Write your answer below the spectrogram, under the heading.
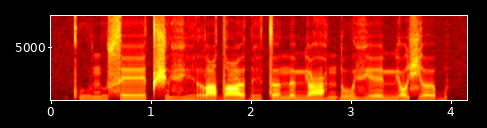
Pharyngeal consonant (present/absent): present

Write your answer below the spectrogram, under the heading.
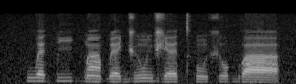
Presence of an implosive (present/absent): present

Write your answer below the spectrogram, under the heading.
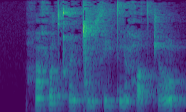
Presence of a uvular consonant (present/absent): present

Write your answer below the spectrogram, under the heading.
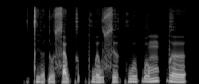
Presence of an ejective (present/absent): absent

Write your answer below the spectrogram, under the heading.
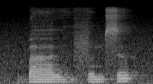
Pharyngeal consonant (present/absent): absent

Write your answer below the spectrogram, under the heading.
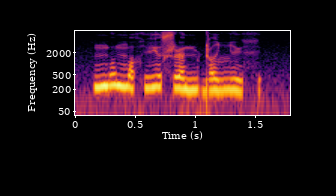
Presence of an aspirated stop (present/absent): absent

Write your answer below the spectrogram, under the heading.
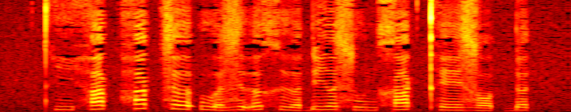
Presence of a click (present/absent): absent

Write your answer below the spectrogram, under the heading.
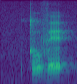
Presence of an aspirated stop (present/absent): absent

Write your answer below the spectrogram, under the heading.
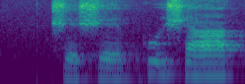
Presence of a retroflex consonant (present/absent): absent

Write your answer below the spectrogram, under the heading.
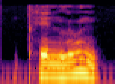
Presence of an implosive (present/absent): absent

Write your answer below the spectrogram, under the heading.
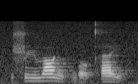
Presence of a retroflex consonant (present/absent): present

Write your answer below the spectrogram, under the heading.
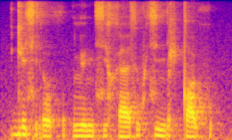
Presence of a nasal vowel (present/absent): absent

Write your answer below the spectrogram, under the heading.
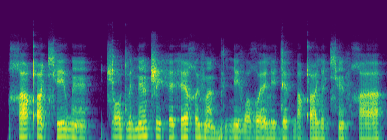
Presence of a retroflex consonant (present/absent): present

